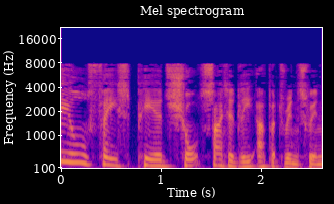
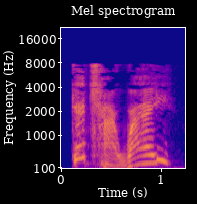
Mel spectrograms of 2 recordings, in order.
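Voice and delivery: high, drawn-out parrot squawk; disbelieving parrot; 12 semitones higher, much slower than usual. A narrator's reading. Parrot told the statue is a god, squawking disbelief.

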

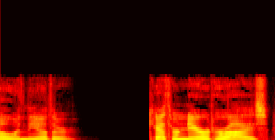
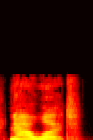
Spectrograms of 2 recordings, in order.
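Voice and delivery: exasperated; 6 semitones higher, 3 dB louder than usual. Acted. Catherine annoyed by barking.

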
